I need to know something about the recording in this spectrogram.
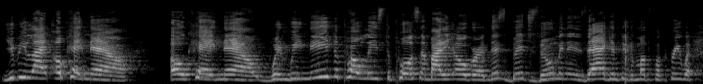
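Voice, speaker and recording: A woman's voice: on the high side, fairly quick, pushed and bright. A woman chatting casually and telling gossipy stories in a sassy, profane, emphatic and dramatic manner. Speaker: online talk show host. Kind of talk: casual gossip commentary, storytelling.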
